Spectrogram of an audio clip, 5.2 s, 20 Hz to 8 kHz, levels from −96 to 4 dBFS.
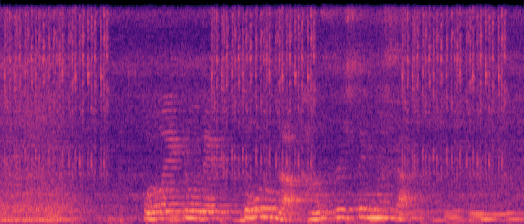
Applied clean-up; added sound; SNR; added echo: none; Ratchet, pawl / Percussion; 13 dB; reverberation time 0.7 s.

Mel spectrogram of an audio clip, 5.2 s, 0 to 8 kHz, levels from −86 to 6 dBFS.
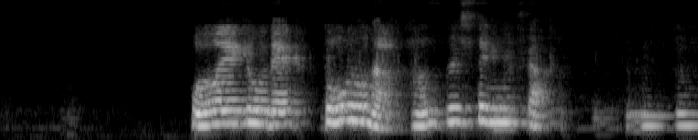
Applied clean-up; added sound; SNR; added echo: neural mask model DeepFilterNet 3.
